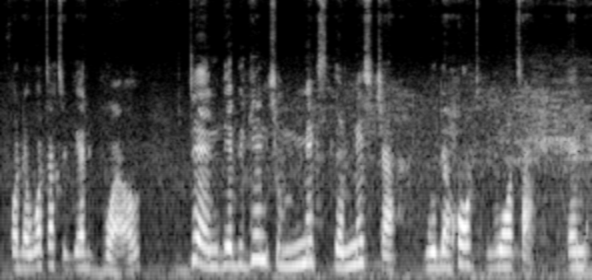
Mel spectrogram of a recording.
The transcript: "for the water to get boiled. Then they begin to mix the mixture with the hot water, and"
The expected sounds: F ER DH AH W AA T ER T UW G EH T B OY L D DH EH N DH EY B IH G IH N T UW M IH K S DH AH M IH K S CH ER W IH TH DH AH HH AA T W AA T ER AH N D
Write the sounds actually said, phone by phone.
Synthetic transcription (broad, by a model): F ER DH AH W AA T ER T UW G EH T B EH L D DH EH N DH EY B IH G IH N T UW M IH K S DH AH M IH K S CH ER W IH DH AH HH AA T W AA T ER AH N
